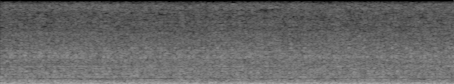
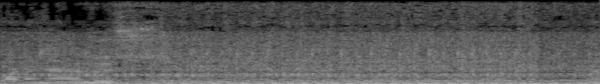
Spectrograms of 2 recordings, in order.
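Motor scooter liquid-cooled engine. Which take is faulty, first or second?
first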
